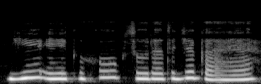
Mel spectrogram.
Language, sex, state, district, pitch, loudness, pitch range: Hindi, female, Delhi, New Delhi, 255 Hz, -12 LUFS, 250-285 Hz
